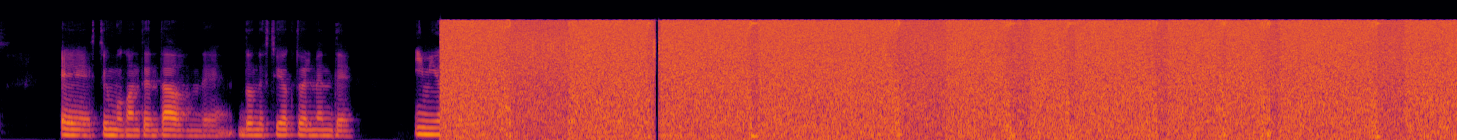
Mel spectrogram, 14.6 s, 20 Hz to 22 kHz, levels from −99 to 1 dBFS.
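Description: From 4.40 s to the end, the speech turns into loud, harsh noise with the original only faintly audible underneath, slowed to three-quarters speed and lowered in pitch. This is a wrong sample width fault. Data written as 32-bit integers are being read as packed 24-bit samples, so each four-byte value is split across mismatched three-byte reads. Only some reconstructed values keep the true high-order bits, and the rest become noise. The extra samples produced stretch the audio to 0.75 speed. Unlike a plain speed or pitch error, the slowed speech here is buried in dense broadband noise. A plain speed or pitch error would leave it clean.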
